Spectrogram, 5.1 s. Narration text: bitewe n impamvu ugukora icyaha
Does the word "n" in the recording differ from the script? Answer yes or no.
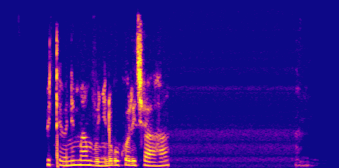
no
